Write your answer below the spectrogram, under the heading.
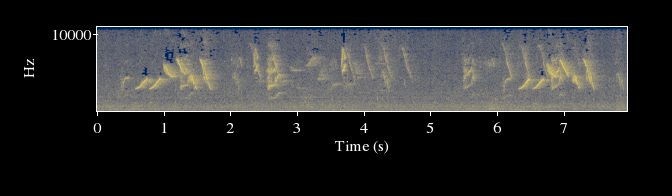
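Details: Training song for young double-collared seedeaters in the 'Tui Tui Zel Zel Diferenciado' style: two loud bursts of quick, high, sharply descending whistles, with scattered single notes between them and faint hiss.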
